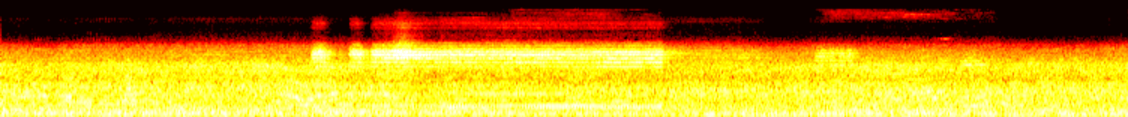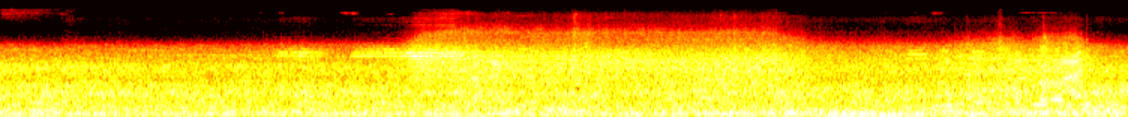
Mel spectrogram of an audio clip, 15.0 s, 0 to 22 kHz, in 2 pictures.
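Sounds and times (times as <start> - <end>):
vehicle road noise: 0.0 - 15.0.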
